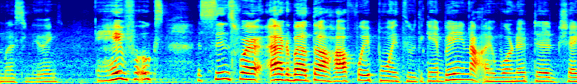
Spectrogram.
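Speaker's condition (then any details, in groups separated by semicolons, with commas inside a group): Spinocerebellar ataxia type 2, SCA2; tongue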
